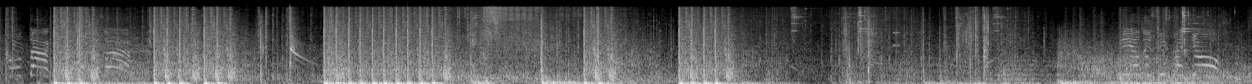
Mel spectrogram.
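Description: Rapid machine gun bursts and other gunfire crackle loudly in a Call of Duty: Advanced Warfare battle, with heavy low booms and shouted French dialogue throughout.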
